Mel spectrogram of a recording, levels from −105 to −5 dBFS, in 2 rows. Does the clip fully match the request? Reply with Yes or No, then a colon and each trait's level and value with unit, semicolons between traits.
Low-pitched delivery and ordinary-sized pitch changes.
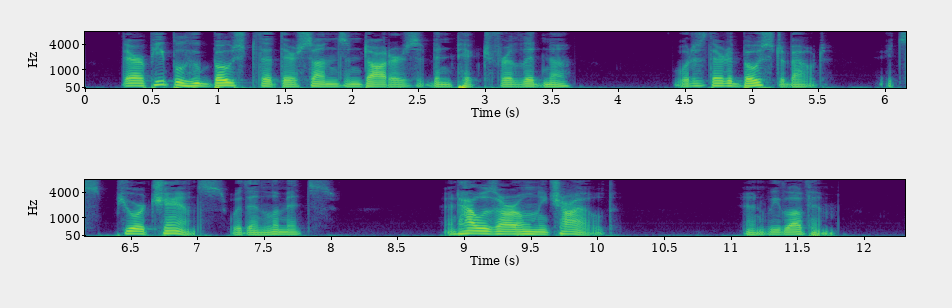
Yes: low, 115 Hz; average, 3.5 semitones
